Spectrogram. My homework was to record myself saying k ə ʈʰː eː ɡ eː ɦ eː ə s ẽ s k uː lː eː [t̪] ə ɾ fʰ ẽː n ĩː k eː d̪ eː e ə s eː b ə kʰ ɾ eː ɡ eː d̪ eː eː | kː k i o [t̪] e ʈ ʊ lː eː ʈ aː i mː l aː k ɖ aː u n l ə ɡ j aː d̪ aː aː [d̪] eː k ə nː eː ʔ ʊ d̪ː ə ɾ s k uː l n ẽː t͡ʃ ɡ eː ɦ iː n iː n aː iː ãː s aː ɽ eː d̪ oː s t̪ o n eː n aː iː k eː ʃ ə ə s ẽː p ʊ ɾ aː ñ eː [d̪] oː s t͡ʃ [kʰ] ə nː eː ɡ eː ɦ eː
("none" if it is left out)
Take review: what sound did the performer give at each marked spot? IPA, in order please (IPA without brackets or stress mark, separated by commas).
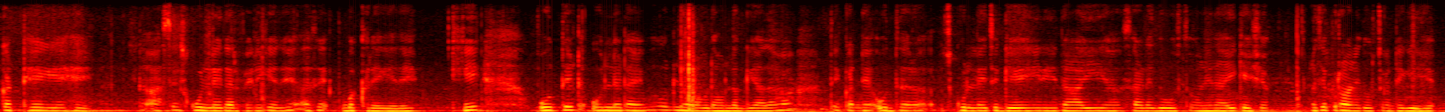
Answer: t̪, d̪, t̪, d̪, k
